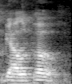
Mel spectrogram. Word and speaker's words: Galipeau: gee al i peña you miss French Canadian it's pronounced Galipeau go up a little Galipeau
